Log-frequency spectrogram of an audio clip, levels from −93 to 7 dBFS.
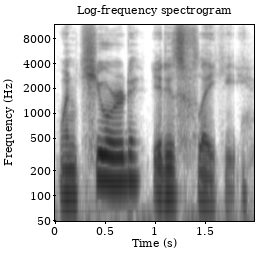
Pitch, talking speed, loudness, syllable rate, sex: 115 Hz, 150 wpm, -16 LUFS, 3.8 syllables/s, male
